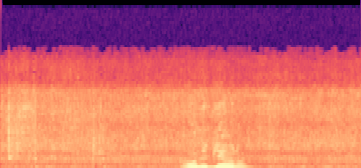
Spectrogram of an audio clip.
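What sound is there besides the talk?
bees buzzing around beehives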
